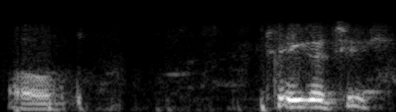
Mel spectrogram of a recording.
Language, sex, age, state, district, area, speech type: Odia, male, 45-60, Odisha, Gajapati, rural, conversation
